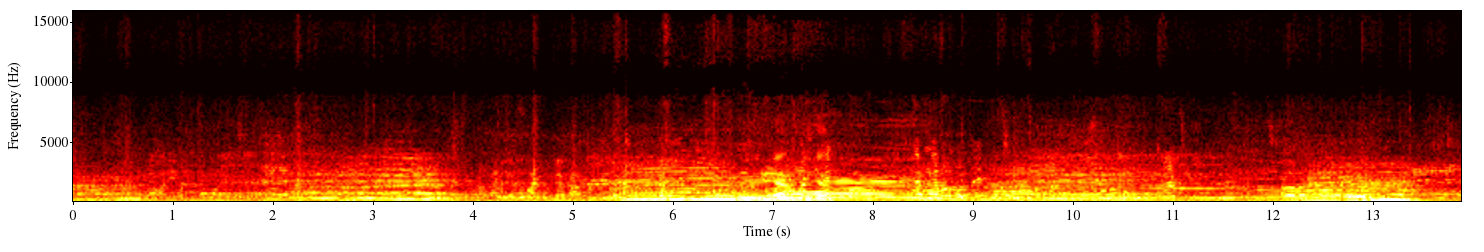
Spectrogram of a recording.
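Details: Frightened cattle coming down from a truck on a Saturday, giving long harmonic moos that swell and fade, several overlapping through the clip, with people talking and background noise.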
